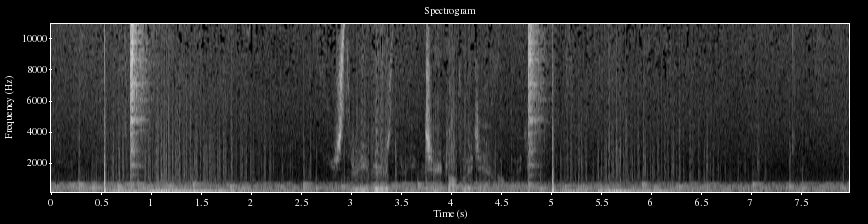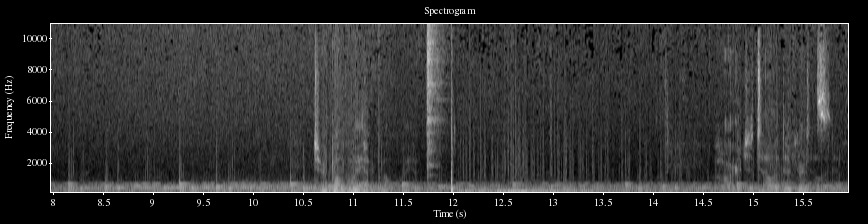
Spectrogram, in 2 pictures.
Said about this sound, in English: goes into a reverb, which is a spin semiconductor FV1.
